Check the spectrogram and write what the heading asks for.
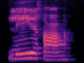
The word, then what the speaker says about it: Lehrer: And here too, we have this vocalized R, Lehrer, verheiratet. So you can pretty much hear, I think, the A sound, right?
